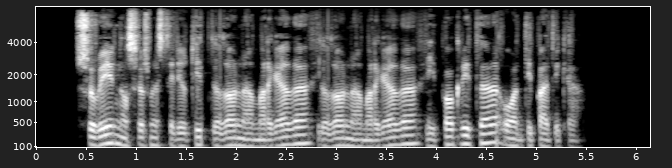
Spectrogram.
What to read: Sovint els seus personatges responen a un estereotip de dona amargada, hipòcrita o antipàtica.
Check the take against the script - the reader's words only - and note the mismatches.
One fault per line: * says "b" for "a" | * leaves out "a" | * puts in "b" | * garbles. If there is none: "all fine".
* says "un estereotip de dona amargada" for "personatges responen a un estereotip"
